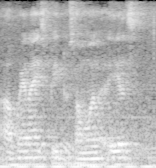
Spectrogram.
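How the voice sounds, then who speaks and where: A young man from Assam with an Assamese accent, English not his first language, giving halting casual advice to camera on a lapel mic at home, with many restarts and fillers. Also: medium pitch, monotone. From Assam, India. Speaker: YouTube host. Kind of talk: casual talking-head advice. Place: small room at home, indoors. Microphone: clip-on lapel mic. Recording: very echoey room with audible noise.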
